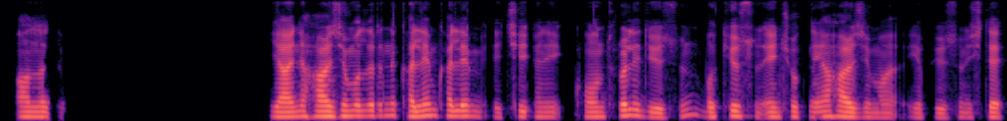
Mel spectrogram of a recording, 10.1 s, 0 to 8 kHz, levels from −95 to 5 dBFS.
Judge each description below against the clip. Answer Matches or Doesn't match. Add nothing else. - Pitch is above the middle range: Doesn't match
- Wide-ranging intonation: Doesn't match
